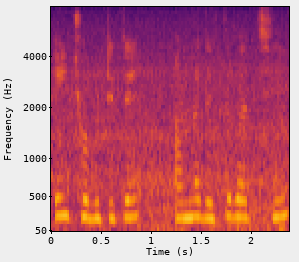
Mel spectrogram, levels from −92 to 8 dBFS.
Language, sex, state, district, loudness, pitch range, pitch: Bengali, female, West Bengal, Malda, -15 LUFS, 210-230 Hz, 225 Hz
